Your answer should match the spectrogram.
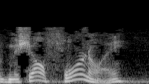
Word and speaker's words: Michelle Flournoy: And we have Michelle Flournoy.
